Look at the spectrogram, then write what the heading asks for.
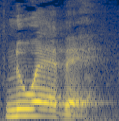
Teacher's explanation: remember that the V is usually pronounced as a soft B sound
